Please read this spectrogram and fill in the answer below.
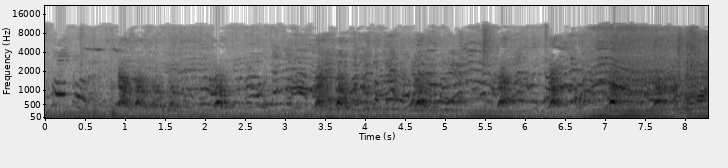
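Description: A dog barking and yelping repeatedly over the voices of a crowd. Near the end a car engine starts up and keeps running with a low hum.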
